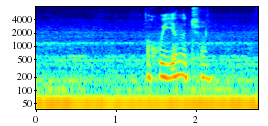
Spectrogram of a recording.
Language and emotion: Russian, neutral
